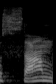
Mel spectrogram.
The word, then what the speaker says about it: psalm: फिर ये PSALM. ठीक है, PSALM, इसको साम बोलते हैं, इसमें पी नहीं पढ़ा जाएगा.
